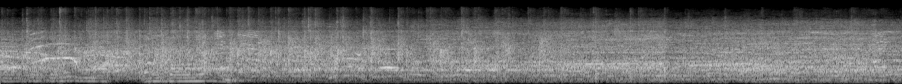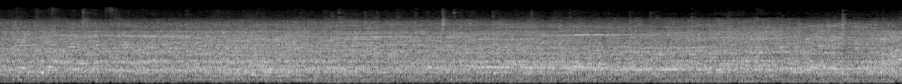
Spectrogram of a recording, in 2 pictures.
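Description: Packed sports-bar crowd cheering and clapping, a dense steady din of many voices and hand claps.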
